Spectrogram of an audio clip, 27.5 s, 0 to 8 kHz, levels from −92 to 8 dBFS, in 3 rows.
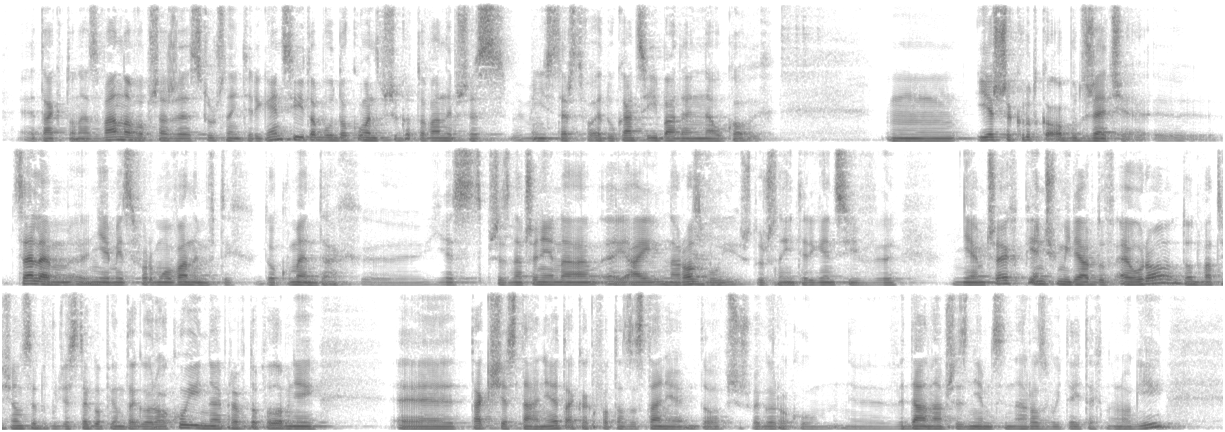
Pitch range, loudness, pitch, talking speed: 115-130 Hz, -38 LUFS, 115 Hz, 135 wpm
